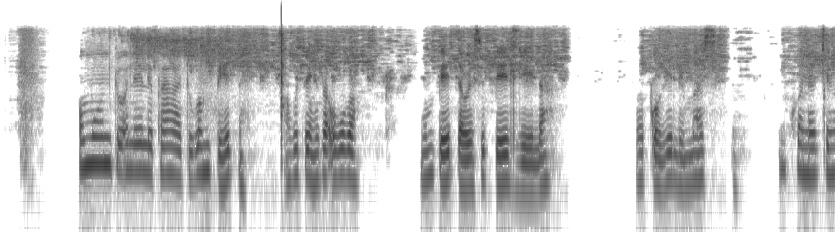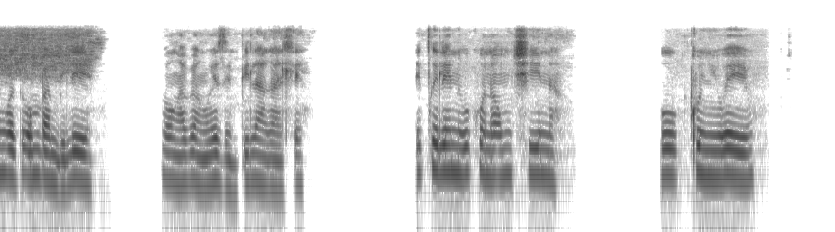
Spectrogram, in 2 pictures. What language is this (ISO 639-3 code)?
nde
